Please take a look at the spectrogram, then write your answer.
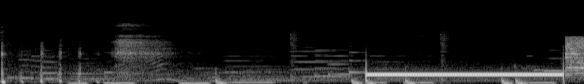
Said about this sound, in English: please leave your message after the tone.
